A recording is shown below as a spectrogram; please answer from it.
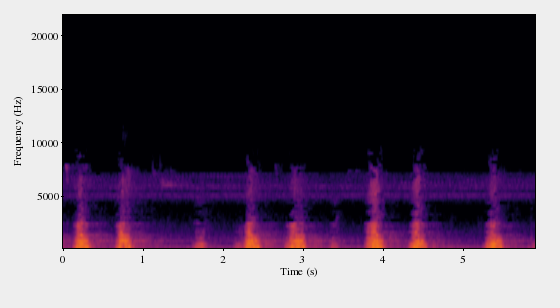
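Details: Repeated deep barking from Fred, a basset hound who is visited by a deer friend: roughly nine hoarse barks at a fairly quick, uneven pace, over a soft steady background whine.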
